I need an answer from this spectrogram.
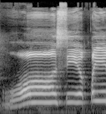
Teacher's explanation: غا کو تھوڑا سا لمبا کرنا ہے، الف مدہ ہے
